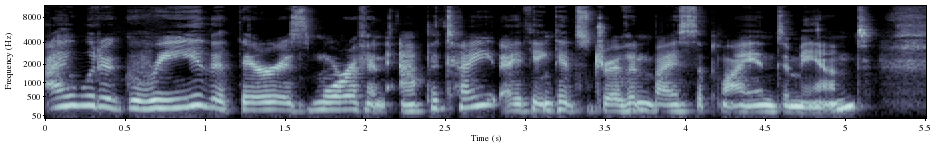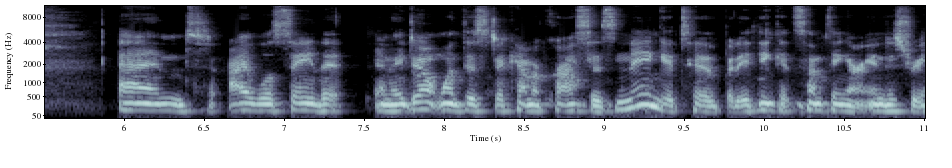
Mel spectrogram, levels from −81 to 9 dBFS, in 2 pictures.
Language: English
